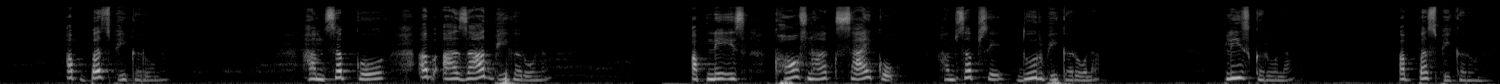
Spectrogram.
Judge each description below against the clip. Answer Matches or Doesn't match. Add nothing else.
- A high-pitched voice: Matches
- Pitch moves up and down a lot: Matches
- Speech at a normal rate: Matches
